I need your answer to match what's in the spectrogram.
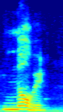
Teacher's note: Está muy extendida la pronunciación llana a pesar de de que se recomienda novel se extiende su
